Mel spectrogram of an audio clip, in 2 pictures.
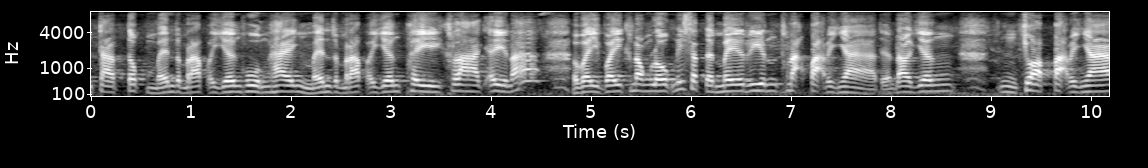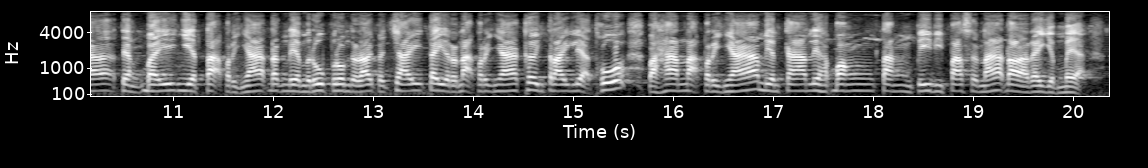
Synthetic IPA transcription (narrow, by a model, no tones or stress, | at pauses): ŋkaət̪̚t̪ːuk̚mmɛːnsɑmrap̚ʔaɔjəːŋɦuəŋɦaɛŋmmɛːnsɑmrap̚ʔaɔjəːŋpʰijkʰlaːc̚ʔəjnaːʋəjʋəjkʰnoŋloːk̚nihsət̪ːaɛmeːlriənt̪ʰna̰ʔpa̰ʔriɲaːt̪ɗaəljəːŋ | t͡ɕŏəpːa̰ʔriɲaːt̪ɛ̆əŋɓəjɲiət̪ːa̰ʔpaɾaɲaːɗəŋ̚nɛəmruːpːruəmt̪əwɗaɔjpat͡ɕajkt̪ejɾanaʔpɾaɲaːkʰəːɲt̪rajlɛ̆əʔt̪ʰuəhpaɦaːnːaʔpaɾaɲaːmiənkaːlɛəhɓɑŋt̪aŋʔmpiːʋipasanaːɗɑlʔaɾəjamɛ̆əʔ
